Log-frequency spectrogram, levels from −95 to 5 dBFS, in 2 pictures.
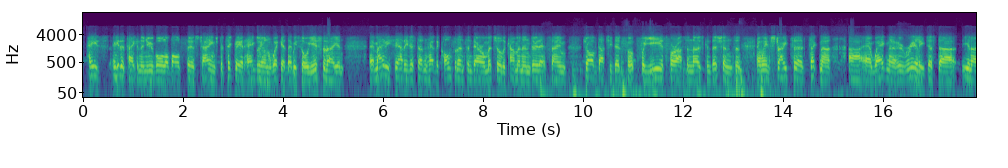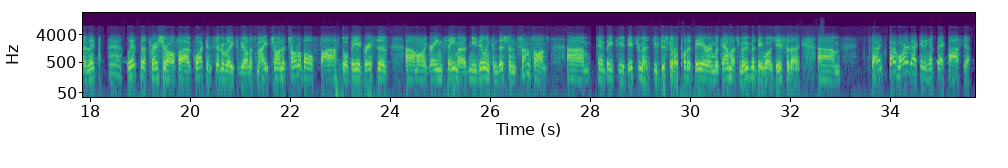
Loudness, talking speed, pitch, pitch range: -17 LUFS, 215 wpm, 140 Hz, 130-150 Hz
